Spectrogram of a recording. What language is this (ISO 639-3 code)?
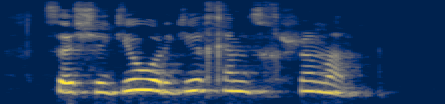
abk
